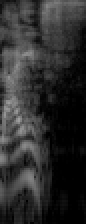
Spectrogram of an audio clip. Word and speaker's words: lives: Happy in आवर ओन लाइव्स, LIVES, ठीक है, लाइव्स, यहाँ पर प्रोनाउंसिएशन लाइव्स है, कई जगह लिव्स आ जाती है, दोनों में फ़र्क है, ठीक है।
